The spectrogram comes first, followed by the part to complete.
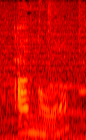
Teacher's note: the second syllable is stressed, so we must pronounce it O. The first one is not, so we pronounce it as A.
